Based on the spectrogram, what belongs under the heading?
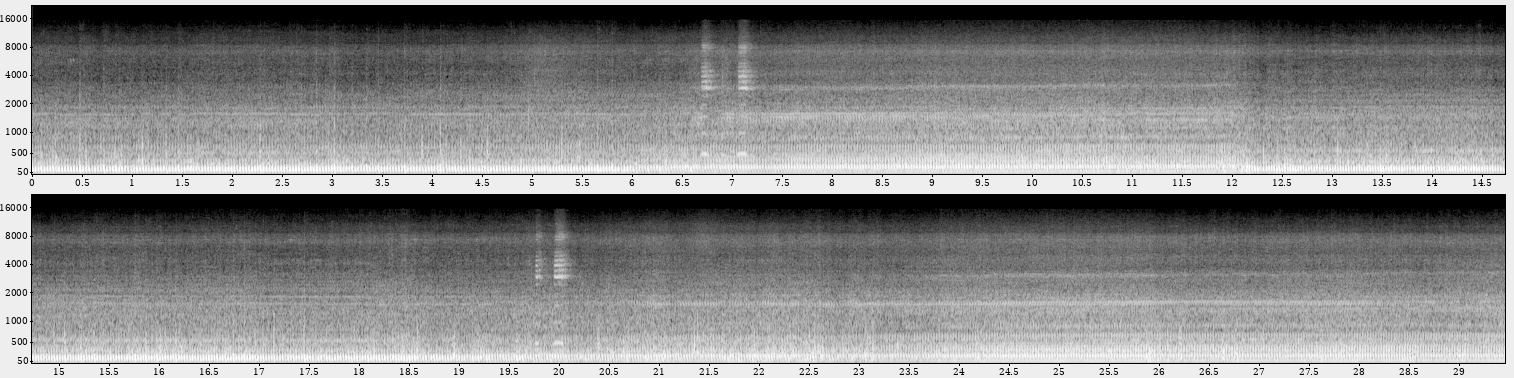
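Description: Motorcycle tricycle engine running steadily while under way, with its pitch shifting about six seconds in and again about twelve seconds in as the speed changes. Two brief high chirps come through, one about seven seconds in and another about twenty seconds in.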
